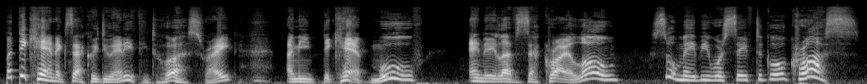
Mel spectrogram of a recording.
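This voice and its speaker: A man's voice: a little high, huge pitch swings, normal speed, fairly bright tone. A man playing a cautious, skeptical young cartoon creature in an amateur audio drama, with a sardonic, questioning manner. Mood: nervous, cautious.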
